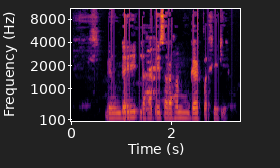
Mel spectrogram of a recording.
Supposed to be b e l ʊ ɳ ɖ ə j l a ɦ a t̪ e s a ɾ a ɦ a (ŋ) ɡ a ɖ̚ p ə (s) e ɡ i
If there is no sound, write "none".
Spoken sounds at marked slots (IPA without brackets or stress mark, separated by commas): m, x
